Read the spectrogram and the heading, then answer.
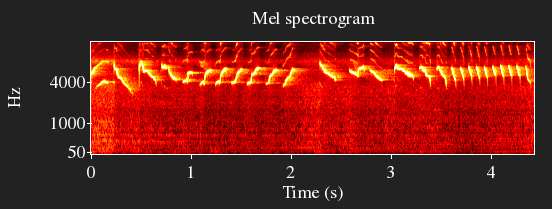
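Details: A canary in moult giving its dominant 'shooting' song: fast, high trills of sharp chirping notes in quick bursts, about three a second, ending in a rolling run, in an otherwise quiet room.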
